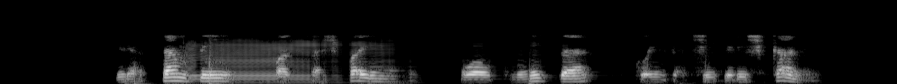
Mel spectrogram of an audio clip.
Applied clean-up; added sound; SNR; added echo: neural mask model DeepFilterNet 3.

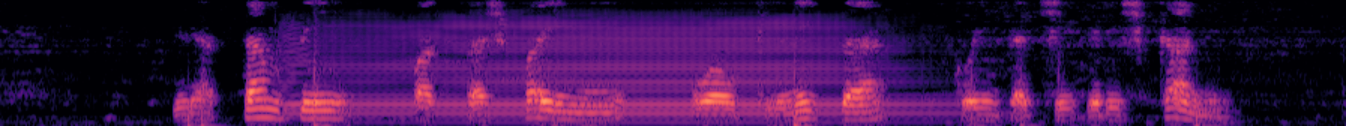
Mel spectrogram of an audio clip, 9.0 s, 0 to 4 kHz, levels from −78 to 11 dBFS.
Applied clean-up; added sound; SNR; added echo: none; Wind instrument, woodwind instrument; 14 dB; reverberation time 0.1 s.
